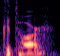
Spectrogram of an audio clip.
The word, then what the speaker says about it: Qatar: Went to Qatar, or Qatar, to prefer how you pronounce it.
